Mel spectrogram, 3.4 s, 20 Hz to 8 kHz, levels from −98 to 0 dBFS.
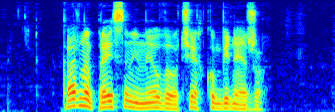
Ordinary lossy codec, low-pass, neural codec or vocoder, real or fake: none; none; none; real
